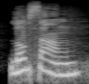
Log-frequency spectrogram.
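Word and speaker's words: བློ་བཟང: That ba that was silent suddenly becomes sounded.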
